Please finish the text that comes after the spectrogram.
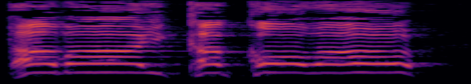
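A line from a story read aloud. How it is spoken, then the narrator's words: Yelling. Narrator (Russian): заорал Шурыгин трактористам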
